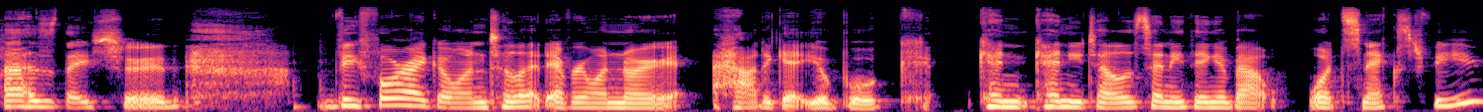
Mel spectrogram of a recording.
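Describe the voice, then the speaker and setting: Over a very clean recording with a silent background, a woman with an Australian accent and vocal fry speaks at a moderate pace with fairly even intonation. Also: medium pitch for a woman. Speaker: podcast host. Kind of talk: scripted narration; interview.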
